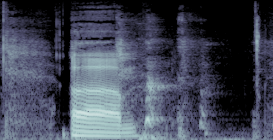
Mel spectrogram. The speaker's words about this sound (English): So I have to edit coughs out of another episode. That was a very light cough.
